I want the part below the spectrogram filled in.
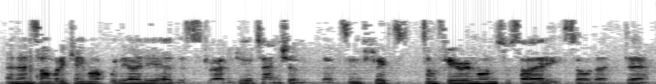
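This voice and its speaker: A man from Sweden, speaking as a radio interview guest with many pauses and fillers. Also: medium pitch, steady tone. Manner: halting, many fillers, emphatic. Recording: dull lo-fi recording, faint hiss.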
